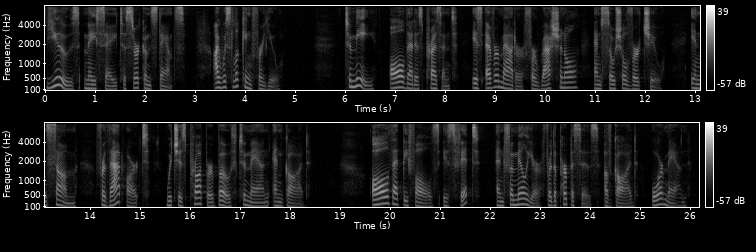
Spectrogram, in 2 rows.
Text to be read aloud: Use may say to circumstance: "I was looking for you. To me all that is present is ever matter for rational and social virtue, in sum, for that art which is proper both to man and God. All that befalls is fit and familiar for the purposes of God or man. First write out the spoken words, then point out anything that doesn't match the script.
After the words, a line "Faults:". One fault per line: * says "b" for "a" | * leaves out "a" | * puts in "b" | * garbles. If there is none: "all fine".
Use may say to circumstance: "I was looking for you. To me all that is present is ever matter for rational and social virtue, in sum, for that art which is proper both to man and God. All that befalls is fit and familiar for the purposes of God or man.
Faults:
all fine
